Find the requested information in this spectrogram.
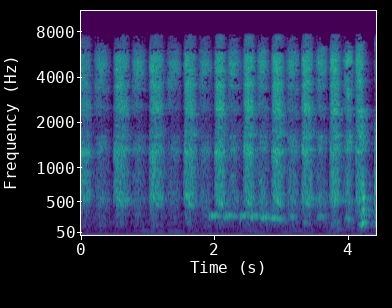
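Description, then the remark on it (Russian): A voice demonstrates holotropic breathing: fast, forceful rhythmic breaths with loud, airy inhales and exhales repeating steadily about three times per second, rasping almost like sawing, with no speech. “Короче, ты, реберфинг, дыхательная сессия идет полчаса, холотропное дыхание 75 минут. Ты ложишься на пол и дышишь примерно так.”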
